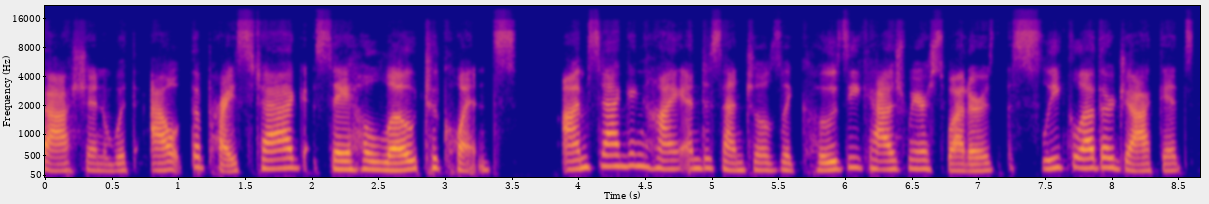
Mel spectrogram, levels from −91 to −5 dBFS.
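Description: Nothing here stands out as a fault, just ordinary speech carried by Opus voice compression in its hybrid mode at around 20 kbps, with the light coding you'd expect at that rate.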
